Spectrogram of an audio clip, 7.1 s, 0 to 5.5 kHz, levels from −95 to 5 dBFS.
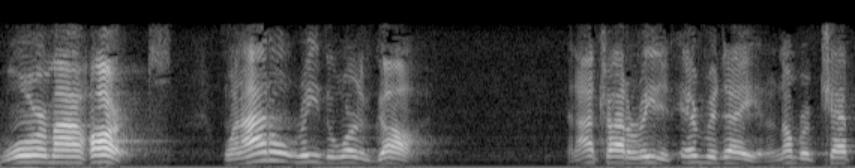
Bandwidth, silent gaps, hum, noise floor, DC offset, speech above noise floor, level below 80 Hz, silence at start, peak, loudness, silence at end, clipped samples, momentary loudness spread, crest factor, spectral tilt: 4.9 kHz; none; none; -66 dBFS; 0.2%; 44 dB; -64 dBFS; 0 s; -2 dBFS; -22 LUFS; 0.05 s; under 0.1%; 14 LU; 22 dB; -5.5 dB/octave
